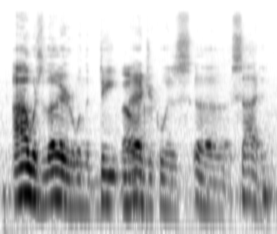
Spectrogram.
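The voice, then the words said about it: Put-on deep southern drawl. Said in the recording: “deep southern drawl”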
